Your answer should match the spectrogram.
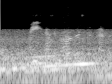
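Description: Automated train announcement over the car's PA speaker, muffled and tinny: "…Concourse B, B as in burgers and beverages." A steady low rumble from the moving train runs underneath.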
